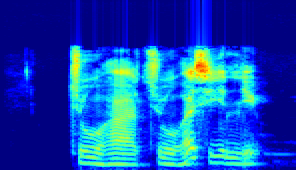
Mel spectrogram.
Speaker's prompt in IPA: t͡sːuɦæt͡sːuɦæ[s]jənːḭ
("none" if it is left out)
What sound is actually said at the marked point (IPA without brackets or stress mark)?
s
